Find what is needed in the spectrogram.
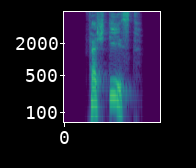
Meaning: second-person singular/plural preterite of verstoßen
- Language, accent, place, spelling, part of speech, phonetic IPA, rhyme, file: German, Germany, Berlin, verstießt, verb, [fɛɐ̯ˈʃtiːst], -iːst, De-verstießt.ogg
